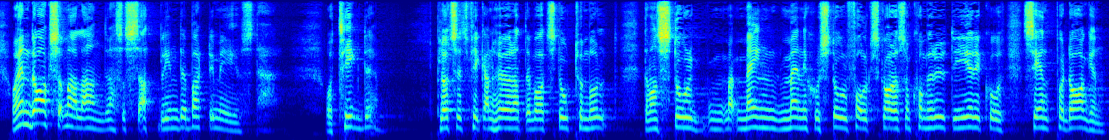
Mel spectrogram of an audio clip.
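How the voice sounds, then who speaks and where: A man's voice: fairly high pitch, fairly even intonation. A man preaching a sermon, retelling a Bible story with acted quotes and stammering restarts.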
